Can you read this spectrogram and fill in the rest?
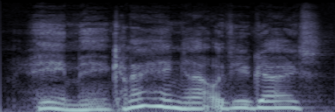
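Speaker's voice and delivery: high, eager newcomer's voice; young kid. Retold or imitated. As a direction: imitate a young kid asking to tag along. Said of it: "this young kid walks up".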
